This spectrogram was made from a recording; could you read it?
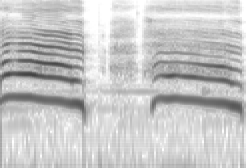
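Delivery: very high, very loud, drawn-out shouting cries. Reading a story, the narrator voices a character crying out: very loud shouting. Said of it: "then very loudly".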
